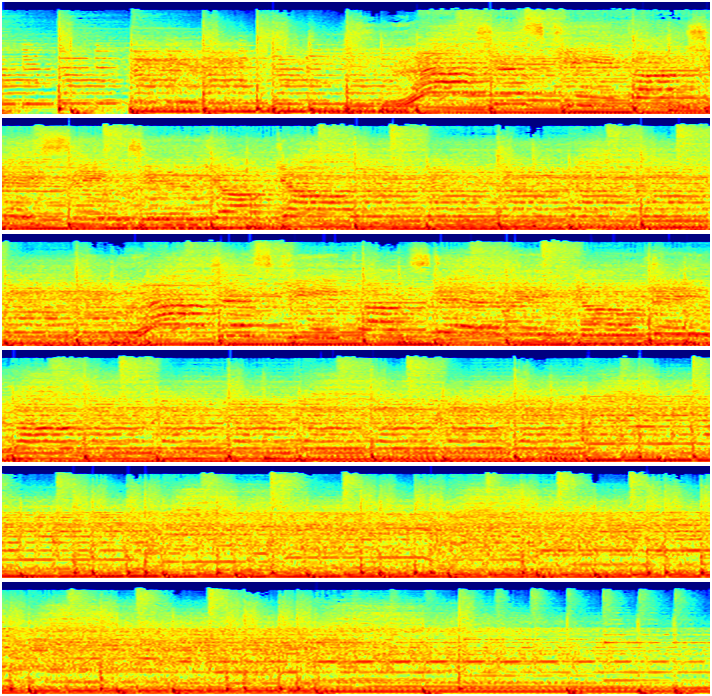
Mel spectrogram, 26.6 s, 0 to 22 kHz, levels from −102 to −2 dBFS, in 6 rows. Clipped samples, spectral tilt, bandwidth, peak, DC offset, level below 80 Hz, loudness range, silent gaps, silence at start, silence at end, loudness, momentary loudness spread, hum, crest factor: under 0.1%; -4.5 dB/octave; 17.5 kHz; 0 dBFS; under 0.1%; -18 dBFS; 1 LU; none; 0 s; 0 s; -11 LUFS; 2 LU; none; 10 dB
